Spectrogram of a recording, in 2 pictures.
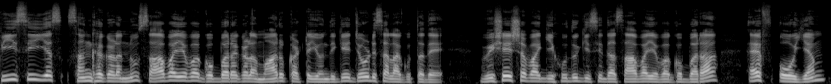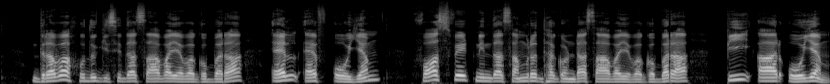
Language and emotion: Kannada, neutral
